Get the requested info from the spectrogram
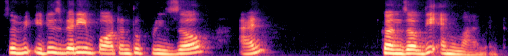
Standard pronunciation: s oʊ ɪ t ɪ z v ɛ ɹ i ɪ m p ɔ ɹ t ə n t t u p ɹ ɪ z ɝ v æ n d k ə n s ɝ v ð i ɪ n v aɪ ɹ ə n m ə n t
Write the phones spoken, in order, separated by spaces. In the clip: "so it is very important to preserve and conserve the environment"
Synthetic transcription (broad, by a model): s oʊ ɪ t ɪ z v ɛ ɹ i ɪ m p ɔ ɹ t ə n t t u p ɹ ɪ z ɝ v æ n d k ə n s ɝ v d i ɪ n v aɪ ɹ m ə n t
